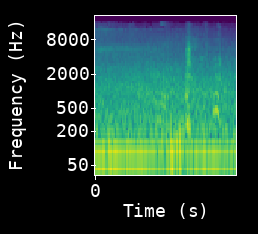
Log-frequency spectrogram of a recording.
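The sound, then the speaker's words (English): A bus driving past, its engine rumbling steadily in a deep continuous drone with road noise, while a faint voice briefly murmurs over it. “And there was another bus.”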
